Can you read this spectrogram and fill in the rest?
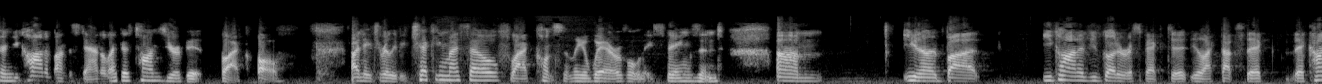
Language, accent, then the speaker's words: English; Australia; I'm from Australia. I'm used to wearing shorts and a T-shirt out in summer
